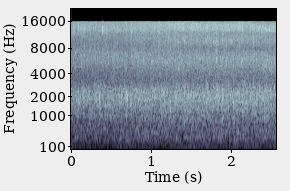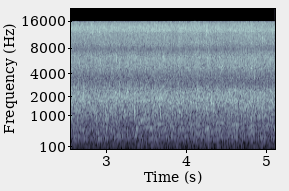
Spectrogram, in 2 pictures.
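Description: Rocky hill stream cascading over boulders and rock ledges: a steady, even rush of water.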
